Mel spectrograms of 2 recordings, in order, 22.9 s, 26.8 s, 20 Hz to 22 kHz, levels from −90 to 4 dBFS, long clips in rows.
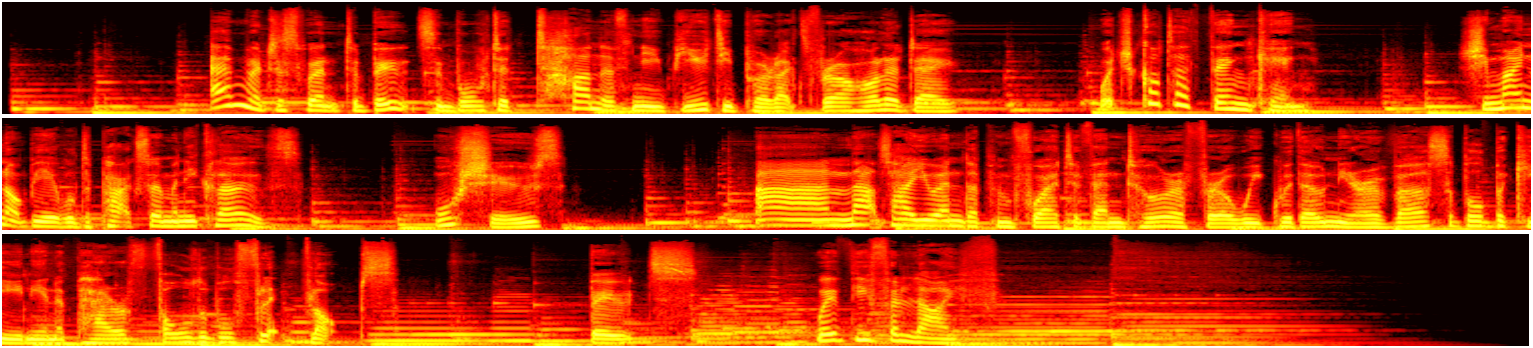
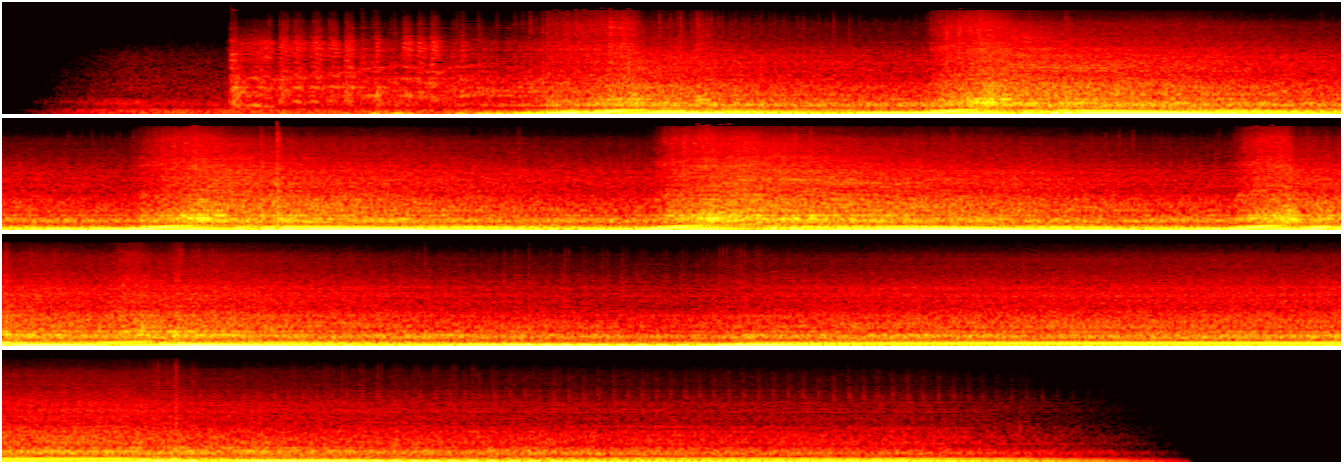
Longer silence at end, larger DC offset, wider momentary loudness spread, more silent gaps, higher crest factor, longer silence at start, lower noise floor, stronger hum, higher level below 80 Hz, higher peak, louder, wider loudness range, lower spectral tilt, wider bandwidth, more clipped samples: second, 1.05 s vs 1.2 s; neither; about the same, 12 LU vs 10 LU; neither; about the same, 16 dB vs 14 dB; second, 0.05 s vs 1.15 s; first, -67 dBFS vs -56 dBFS; neither; second, -34 dBFS vs -16 dBFS; about the same, -2 dBFS vs -2 dBFS; about the same, -17 LUFS vs -18 LUFS; about the same, 3 LU vs 5 LU; second, -5.5 dB/octave vs -7.5 dB/octave; first, 19 kHz vs 10 kHz; neither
